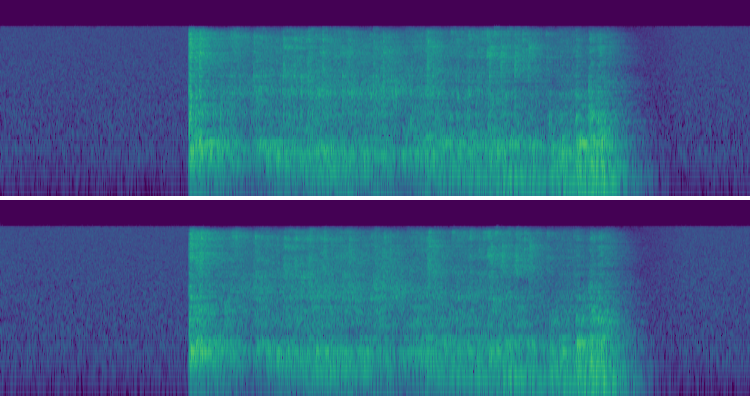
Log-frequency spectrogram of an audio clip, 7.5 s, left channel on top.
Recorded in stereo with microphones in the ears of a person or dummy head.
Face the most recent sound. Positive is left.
turn(degrees=40)  # may be behind; listen again after turning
